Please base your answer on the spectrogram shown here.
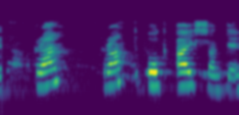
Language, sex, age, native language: Icelandic, female, 10, Icelandic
